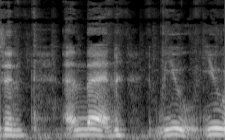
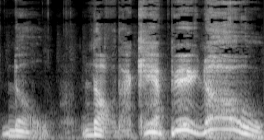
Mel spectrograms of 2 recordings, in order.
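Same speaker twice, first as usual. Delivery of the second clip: very loud, slow, swooping, enraged furious outburst; 4 semitones higher, 10 dB louder than usual. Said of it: "why is he so mad?".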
